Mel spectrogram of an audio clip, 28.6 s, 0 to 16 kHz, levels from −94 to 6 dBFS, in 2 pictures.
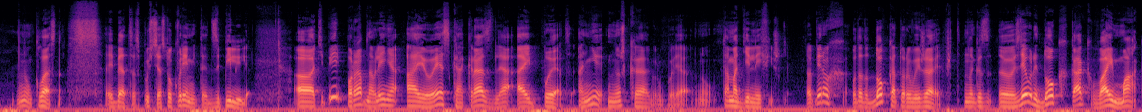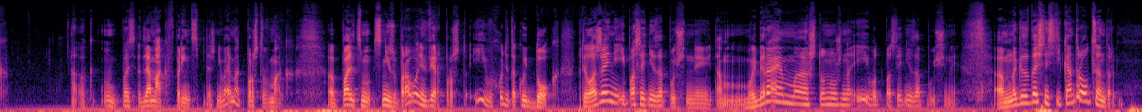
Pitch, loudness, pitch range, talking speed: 120 Hz, -22 LUFS, 110-145 Hz, 155 wpm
